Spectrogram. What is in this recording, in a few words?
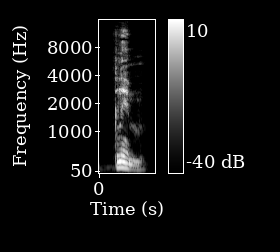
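"glim", Australian English; pronunciations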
